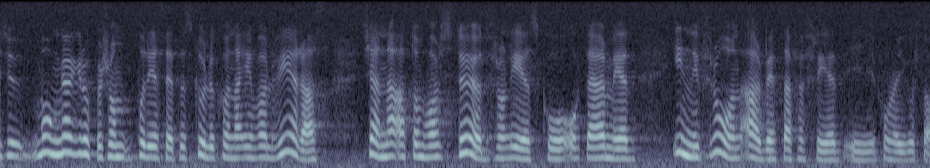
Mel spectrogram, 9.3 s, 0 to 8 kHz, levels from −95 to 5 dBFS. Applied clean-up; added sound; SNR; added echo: none; none; none; none.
